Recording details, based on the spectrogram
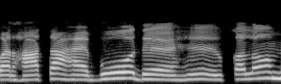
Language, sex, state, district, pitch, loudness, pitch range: Hindi, male, Bihar, Araria, 235 Hz, -14 LUFS, 220-255 Hz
